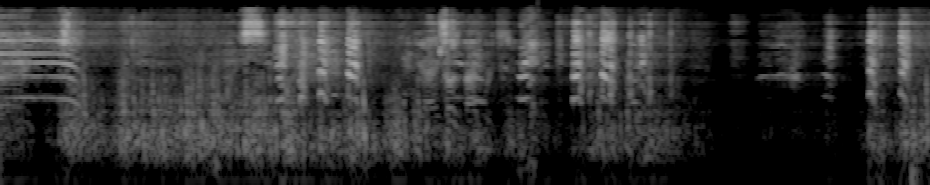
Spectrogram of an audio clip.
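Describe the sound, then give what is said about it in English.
Children sled down the center of Galleon Avenue, a snowy street in Brookline, laughing and giggling, with bursts of high-pitched shrieks and chatter rising and falling throughout. “This is actually a kid's riding a sled. Very, very cool. Down a hill.”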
